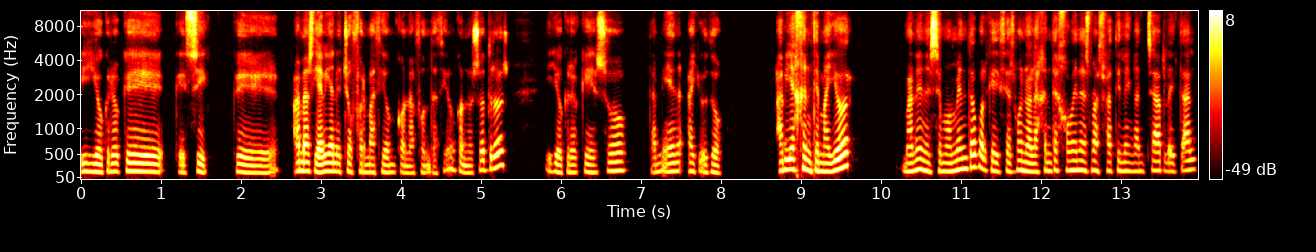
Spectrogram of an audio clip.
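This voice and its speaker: On a very clean recording with a silent background, a woman speaks at a moderate pace and fairly low pitch, her tone dark and mellow, with ordinary pitch variation. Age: 60s. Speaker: former school principal. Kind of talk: interview. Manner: halting, with repetitions.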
